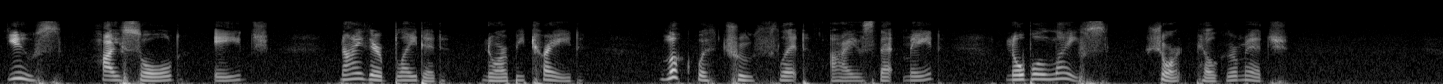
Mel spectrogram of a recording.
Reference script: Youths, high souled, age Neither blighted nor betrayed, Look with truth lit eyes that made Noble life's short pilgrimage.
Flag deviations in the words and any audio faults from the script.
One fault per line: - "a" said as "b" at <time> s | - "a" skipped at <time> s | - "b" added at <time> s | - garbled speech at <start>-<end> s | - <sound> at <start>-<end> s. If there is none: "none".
none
